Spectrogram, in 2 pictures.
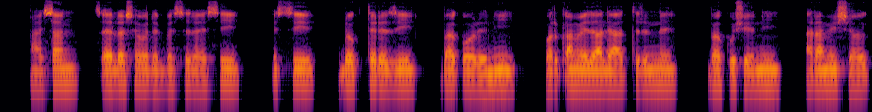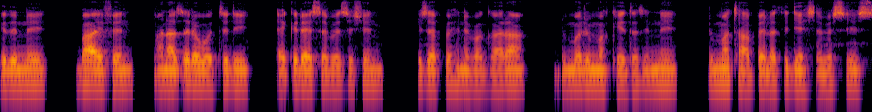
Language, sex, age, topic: Gamo, male, 18-24, government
